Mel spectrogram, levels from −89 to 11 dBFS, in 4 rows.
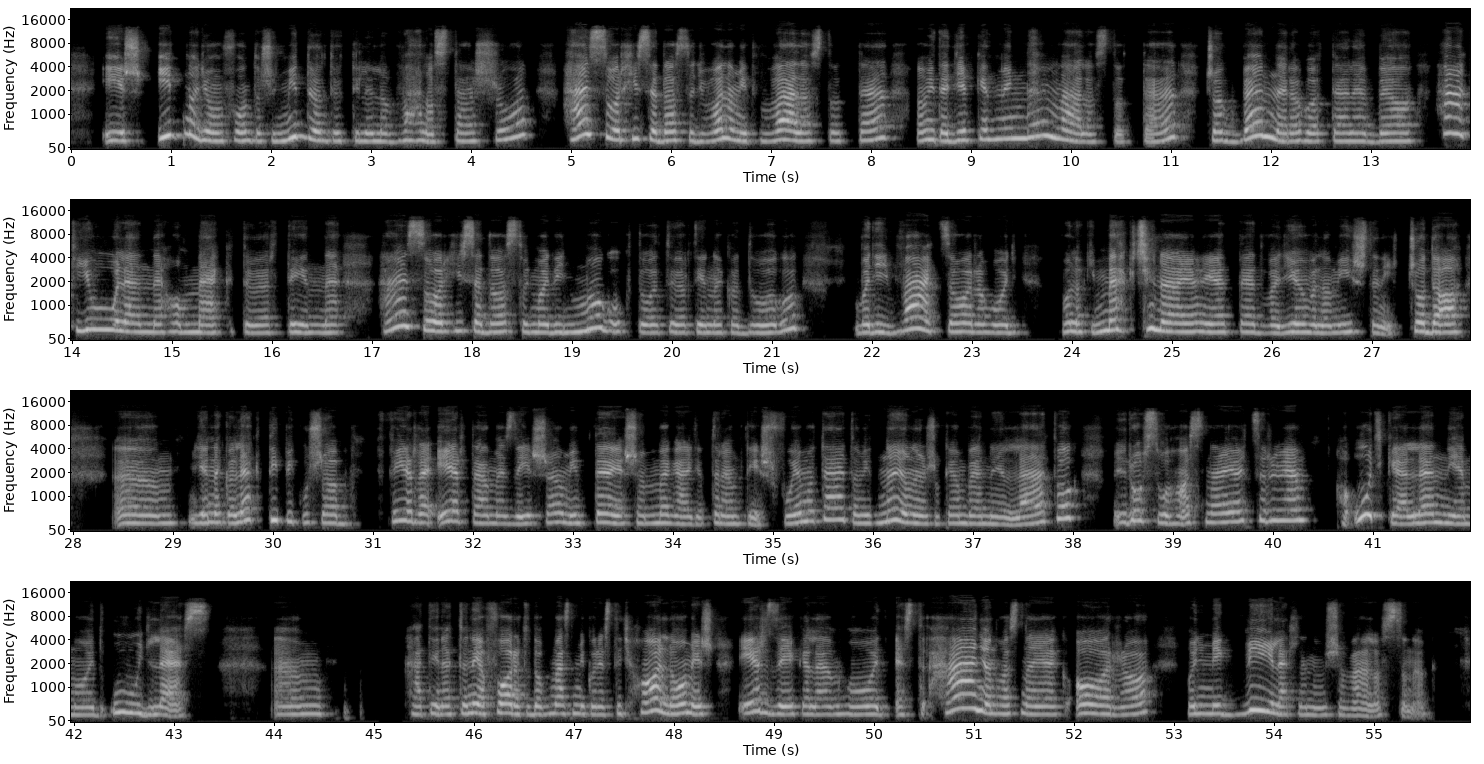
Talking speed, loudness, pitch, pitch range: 115 wpm, -23 LUFS, 240 Hz, 225-275 Hz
